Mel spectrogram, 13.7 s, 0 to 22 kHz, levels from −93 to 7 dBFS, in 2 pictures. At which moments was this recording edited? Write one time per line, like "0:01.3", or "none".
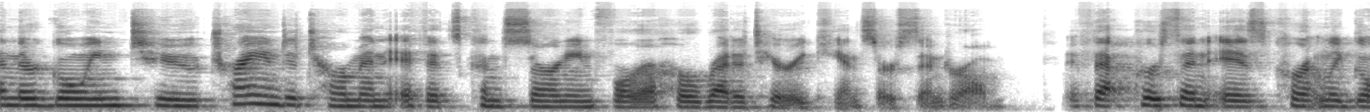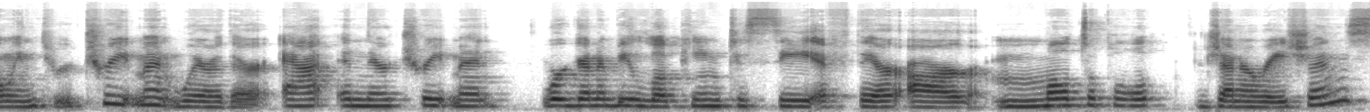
0:07.7
0:09.5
